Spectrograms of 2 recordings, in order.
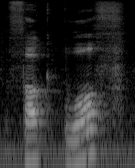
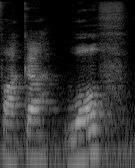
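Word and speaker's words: Focke-Wulf: the german fw 190 the fw stands for folk wolf i've heard faka wolf i heard a bunch of different pronunciations throughout the years so i'm not really sure exactly what it is but uh it's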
